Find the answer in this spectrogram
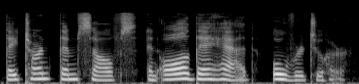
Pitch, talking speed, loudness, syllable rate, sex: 225 Hz, 165 wpm, -16 LUFS, 4.6 syllables/s, female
